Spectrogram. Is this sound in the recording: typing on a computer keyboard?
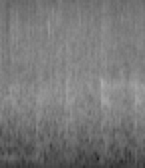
no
